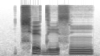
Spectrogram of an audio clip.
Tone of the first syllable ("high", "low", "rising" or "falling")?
falling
